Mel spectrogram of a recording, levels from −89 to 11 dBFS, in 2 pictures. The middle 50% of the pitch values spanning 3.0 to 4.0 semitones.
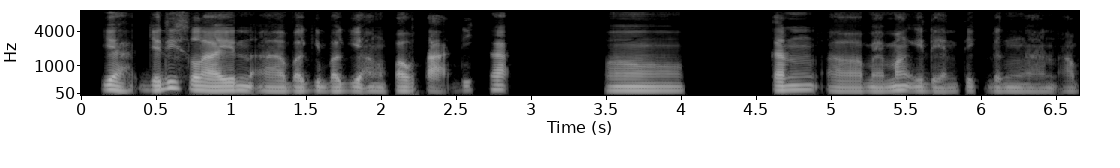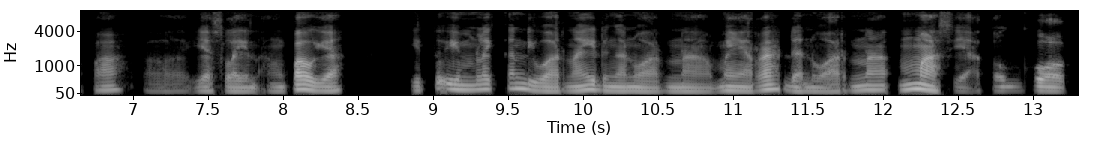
Yes: average, 3.4 semitones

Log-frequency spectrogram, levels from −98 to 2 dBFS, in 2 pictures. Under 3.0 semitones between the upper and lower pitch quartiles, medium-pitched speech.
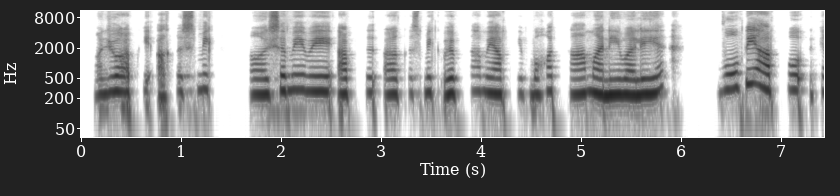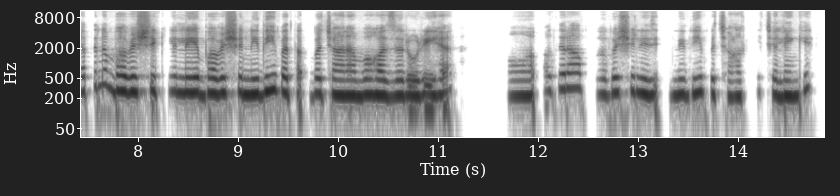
No: narrow, 2.6 semitones; very high, 255 Hz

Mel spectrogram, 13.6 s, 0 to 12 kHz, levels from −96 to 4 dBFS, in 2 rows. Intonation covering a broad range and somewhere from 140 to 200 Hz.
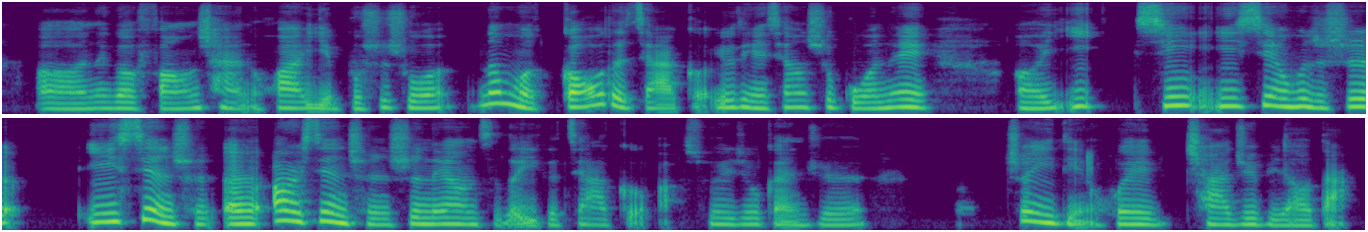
No: average, 4.2 semitones; high, 195 Hz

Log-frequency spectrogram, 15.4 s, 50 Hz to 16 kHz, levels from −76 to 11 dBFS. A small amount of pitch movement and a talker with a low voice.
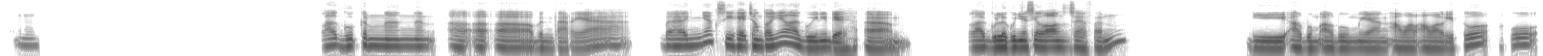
No: average, 3.7 semitones; low, 125 Hz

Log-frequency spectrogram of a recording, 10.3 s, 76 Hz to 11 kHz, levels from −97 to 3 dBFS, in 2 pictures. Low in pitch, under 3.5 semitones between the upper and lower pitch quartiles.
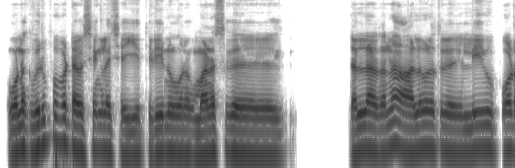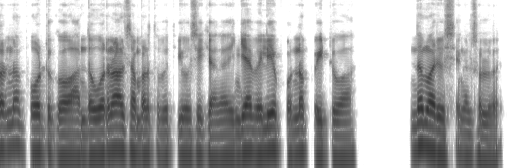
Yes: low, 120 Hz; average, 2.8 semitones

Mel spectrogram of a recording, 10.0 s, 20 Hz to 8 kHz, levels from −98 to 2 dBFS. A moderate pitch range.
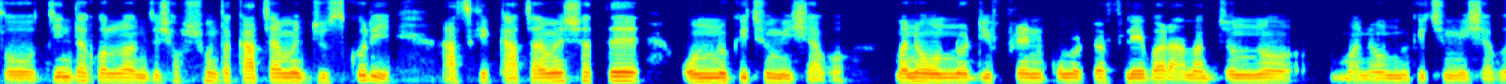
No: narrow, 2.2 semitones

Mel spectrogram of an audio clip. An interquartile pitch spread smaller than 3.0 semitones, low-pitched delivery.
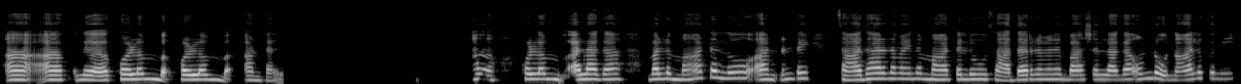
No: narrow, 2.4 semitones; high, 235 Hz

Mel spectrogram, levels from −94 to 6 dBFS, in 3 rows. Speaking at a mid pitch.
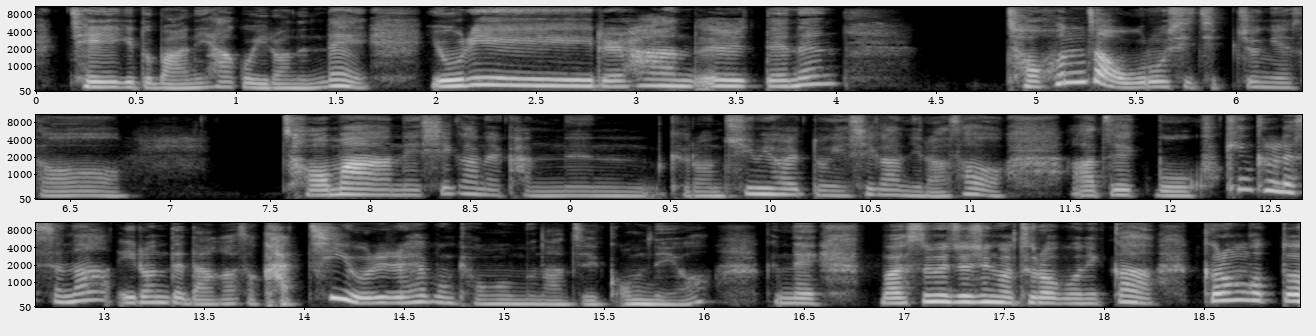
No: high, 200 Hz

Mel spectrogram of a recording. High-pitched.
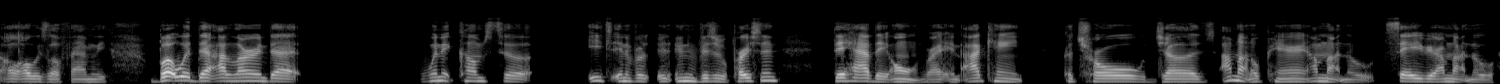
No: medium, 140 Hz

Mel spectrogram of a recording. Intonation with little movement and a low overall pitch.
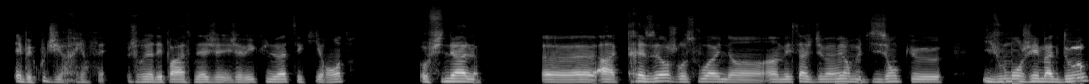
Yes: narrow, 2.3 semitones; low, 120 Hz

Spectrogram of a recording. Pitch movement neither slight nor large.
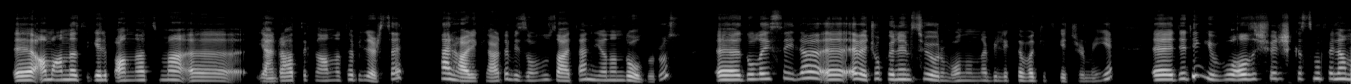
Yes: average, 4.8 semitones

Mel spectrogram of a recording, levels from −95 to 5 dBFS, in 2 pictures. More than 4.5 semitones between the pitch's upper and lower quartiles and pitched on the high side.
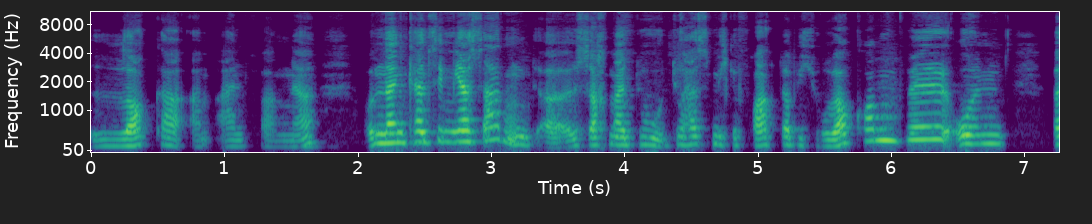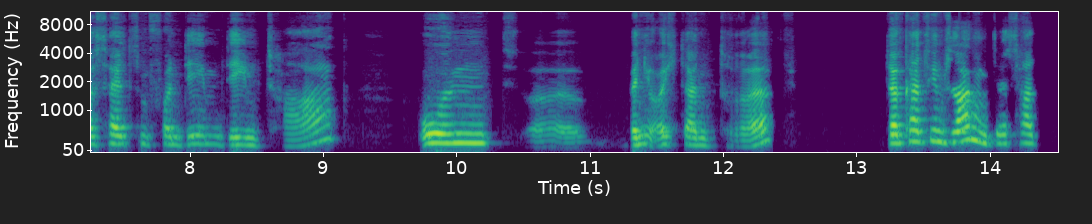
Yes: average, 4.9 semitones; high, 195 Hz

